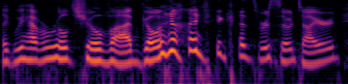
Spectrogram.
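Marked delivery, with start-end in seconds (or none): none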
